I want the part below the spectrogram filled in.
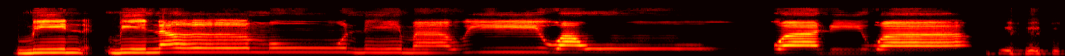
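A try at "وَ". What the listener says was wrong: Mawi itu udah nggak mawi lagi, itu udah lidahnya nggak mau bibirnya kok lidah mulus ya. waniwa. Mulai apa? Mulai lingkaran kecil. Waniwa. Harus dipaksain gitu. Nah, wanya jangan malas-malas.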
